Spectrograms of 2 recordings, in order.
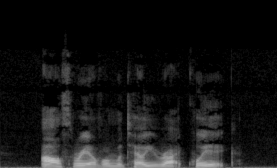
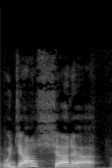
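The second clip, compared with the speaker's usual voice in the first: louder, higher mock telling-off; retold exasperation; 5 semitones higher, 6 dB louder than usual. Stepmom tells laughing stepkids off, exasperated. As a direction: scold laughing kids, half in earnest.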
